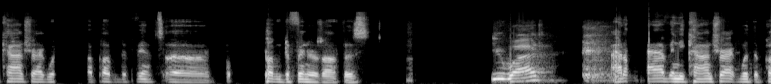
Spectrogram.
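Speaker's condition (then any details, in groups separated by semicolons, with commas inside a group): No condition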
